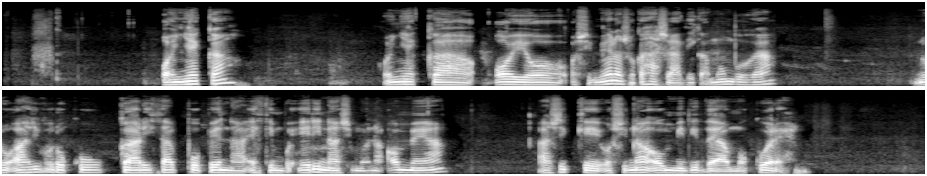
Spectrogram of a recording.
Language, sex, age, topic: Oshiwambo, male, 25-35, agriculture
